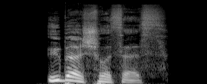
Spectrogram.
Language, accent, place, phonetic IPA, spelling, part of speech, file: German, Germany, Berlin, [ˈyːbɐˌʃʊsəs], Überschusses, noun, De-Überschusses.ogg
- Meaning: genitive singular of Überschuss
